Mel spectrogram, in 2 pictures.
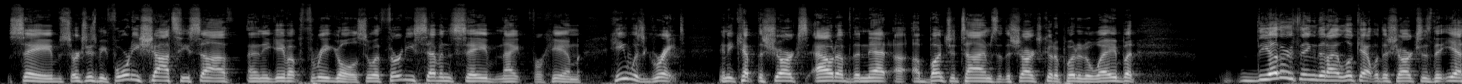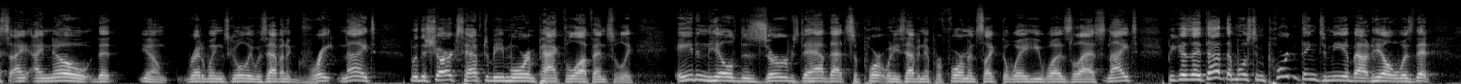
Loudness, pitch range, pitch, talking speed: -21 LUFS, 135-175 Hz, 150 Hz, 235 wpm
